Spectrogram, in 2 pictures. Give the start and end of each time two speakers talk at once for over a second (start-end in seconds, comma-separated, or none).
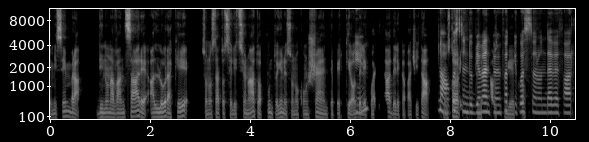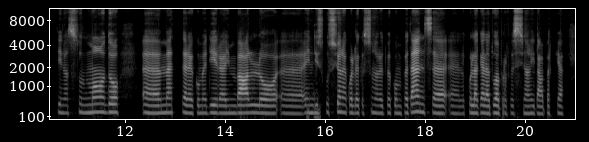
7.8-9.5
